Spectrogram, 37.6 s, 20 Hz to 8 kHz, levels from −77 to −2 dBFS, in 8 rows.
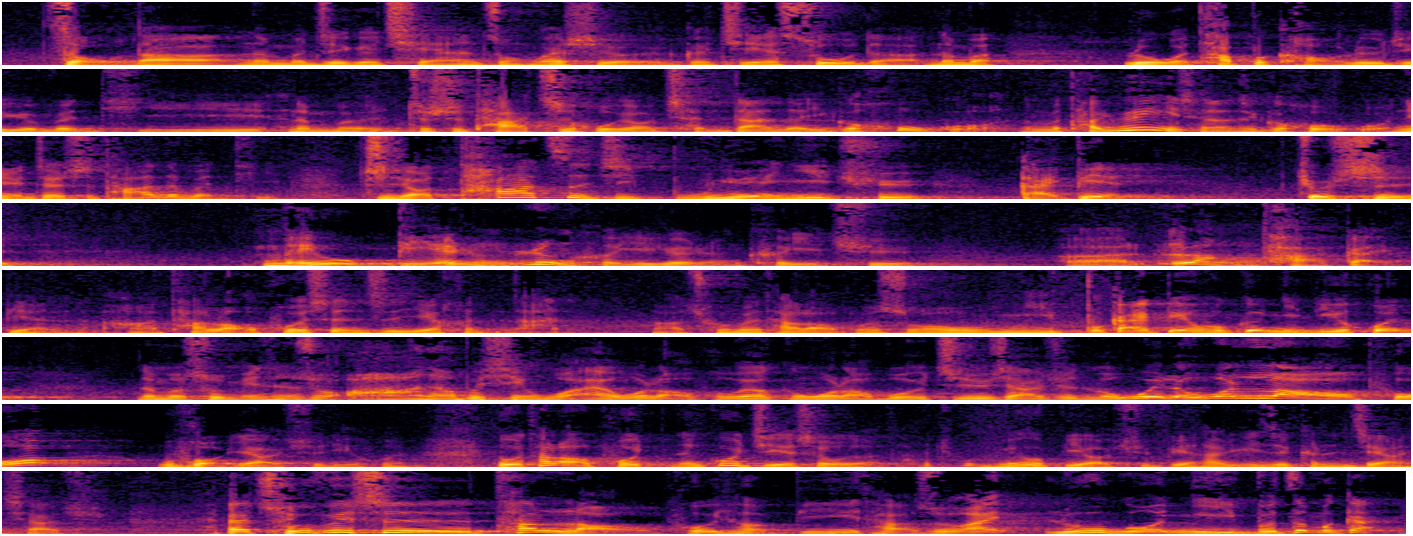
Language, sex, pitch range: Chinese, male, 105-150 Hz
